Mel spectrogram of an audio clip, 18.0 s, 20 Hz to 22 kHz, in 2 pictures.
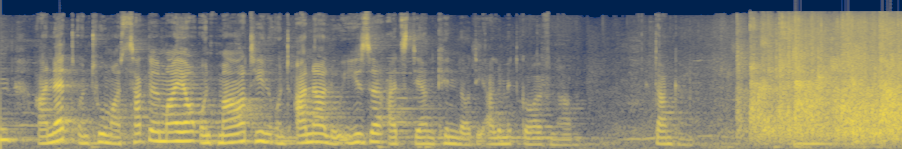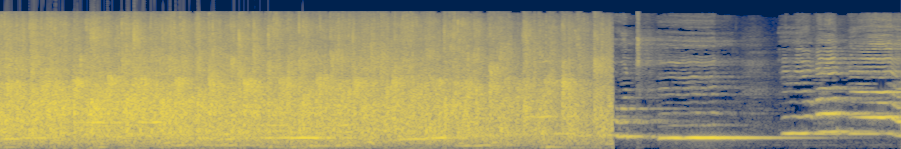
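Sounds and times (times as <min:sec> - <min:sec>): audience applauding: 0:07.3 - 0:15.2.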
